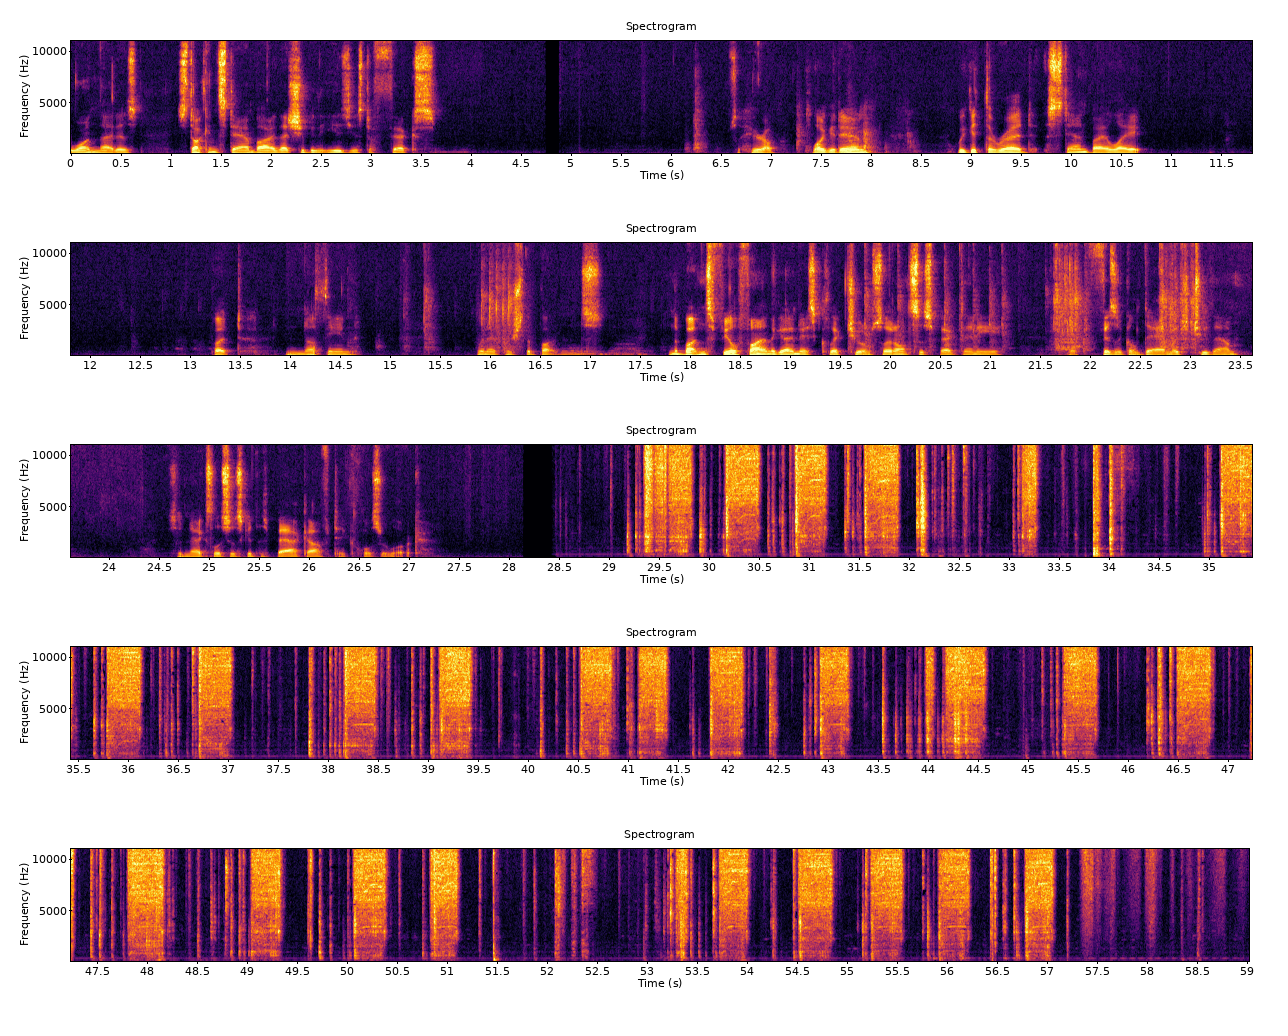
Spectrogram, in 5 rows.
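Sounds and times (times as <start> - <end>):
electric screwdriver whirring: 38.2 - 38.5.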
